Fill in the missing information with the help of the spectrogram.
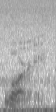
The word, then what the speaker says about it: Lawrie: L-A-W-R-I-E. – Oh, okay. Lori.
